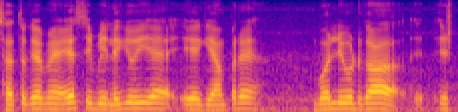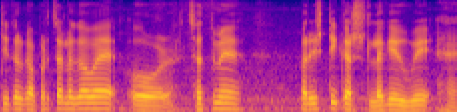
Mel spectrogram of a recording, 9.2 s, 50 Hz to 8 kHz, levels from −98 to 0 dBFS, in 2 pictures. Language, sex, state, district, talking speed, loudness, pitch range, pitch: Hindi, male, Rajasthan, Bikaner, 175 wpm, -17 LUFS, 140-155 Hz, 145 Hz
